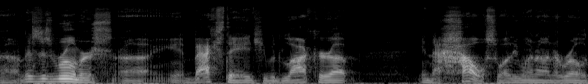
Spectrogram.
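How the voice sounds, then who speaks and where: Bright and sharp in tone, a man with a very deep, low pitch speaks at a moderate pace with ordinary pitch variation. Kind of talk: casual talk to camera. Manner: conversational, halting with filler words.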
